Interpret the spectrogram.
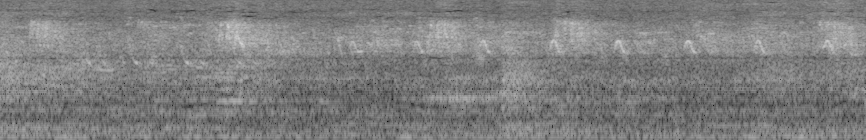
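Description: Small birds chirping: short, high, falling notes repeated several times a second over a steady low rumble of outdoor noise.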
